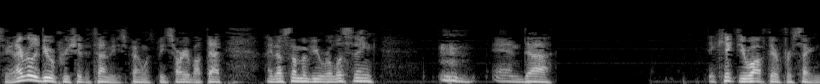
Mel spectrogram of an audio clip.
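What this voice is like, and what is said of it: Hoarse, strained voice. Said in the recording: “God, I'm losing my voice.”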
